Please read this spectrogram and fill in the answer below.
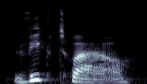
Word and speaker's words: Victoire: So you will probably hear them when watching on TSN and stuff like that be pronounced Victoire, because that's how it's pronounced en français.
